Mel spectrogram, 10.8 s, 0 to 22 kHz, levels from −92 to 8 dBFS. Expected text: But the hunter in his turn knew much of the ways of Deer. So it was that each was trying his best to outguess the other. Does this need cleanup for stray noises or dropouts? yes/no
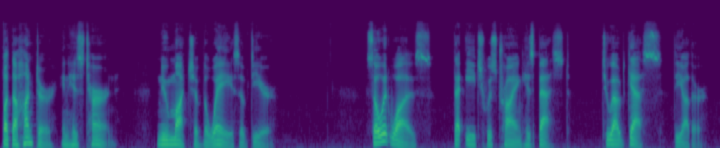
no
